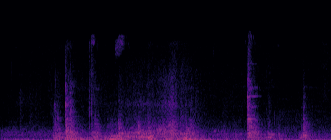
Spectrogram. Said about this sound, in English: A metal latch creaks as Wendy Lou McGill opens a shipping container in a Denver, Colorado suburb.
